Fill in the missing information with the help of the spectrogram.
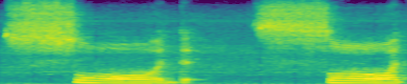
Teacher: I'm lifting my tongue it sounds kind of like a whistle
